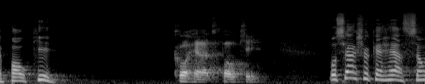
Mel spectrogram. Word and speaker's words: Palqee: Primeiramente, eu pronunciei certo o nome da empresa? É Pauqui? Correto, Pauqui.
